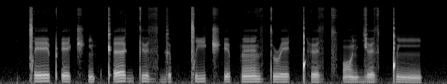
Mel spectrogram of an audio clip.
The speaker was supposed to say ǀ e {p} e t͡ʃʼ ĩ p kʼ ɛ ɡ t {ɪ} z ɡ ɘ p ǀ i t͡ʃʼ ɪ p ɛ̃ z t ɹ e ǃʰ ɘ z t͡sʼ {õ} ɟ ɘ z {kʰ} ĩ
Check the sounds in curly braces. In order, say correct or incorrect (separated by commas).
incorrect, incorrect, incorrect, incorrect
